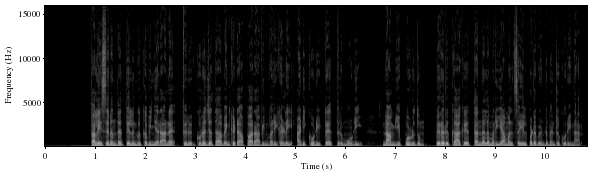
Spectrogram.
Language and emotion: Tamil, neutral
